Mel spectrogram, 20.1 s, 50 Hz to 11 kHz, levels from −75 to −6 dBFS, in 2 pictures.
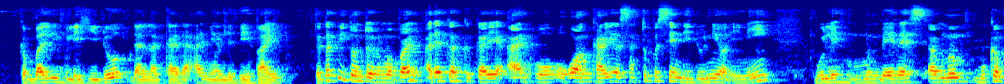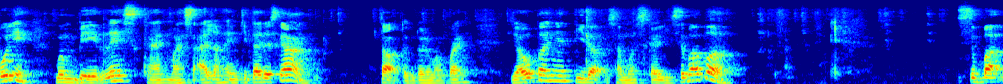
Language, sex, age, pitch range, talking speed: Malay, male, 20-39, 115-155 Hz, 130 wpm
